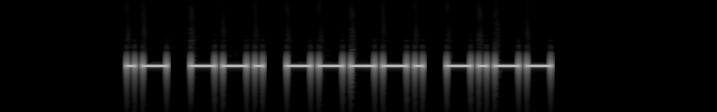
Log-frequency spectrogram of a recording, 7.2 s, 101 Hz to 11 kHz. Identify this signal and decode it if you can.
Morse code, heard as a keyed tone, about 15 wpm, 700 Hz. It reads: AG9Y
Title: USA Call Signs - 4 Characters - Repeated 2x - 15wpm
